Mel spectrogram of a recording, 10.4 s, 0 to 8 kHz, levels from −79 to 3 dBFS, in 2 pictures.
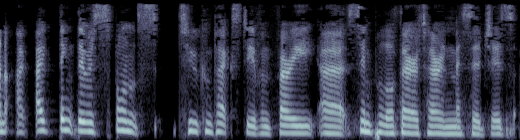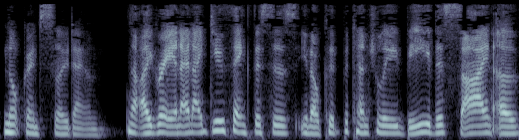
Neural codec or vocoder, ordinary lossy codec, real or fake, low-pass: codec, 16 kHz, 1.1 kbps, Voila-Tokenizer; MP3, 32 kbps; fake; 7.2 kHz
